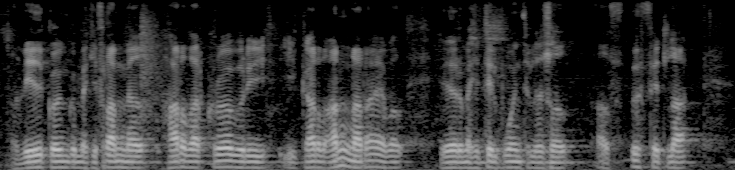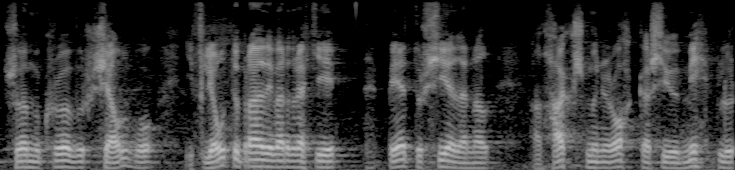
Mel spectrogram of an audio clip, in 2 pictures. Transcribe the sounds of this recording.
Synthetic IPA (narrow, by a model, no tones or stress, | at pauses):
a̰ðvɪðkœɥŋkʏmɛhcɪfɾamːɛðhaɾðaɾ̥kʰɾœːvʏɾiːkaɾðanːaɾaɛvað | vɪɛɾʏmɛhcɪt̪ʰɪlpuːɪnt̪ʰɪlθɛsːað | a̰ðʏhpfɪt̪la | sœːmʏkʰɾœːvʏɾ̥sjawlvɔɣifljoːwt̪ʏpɾaːjðɪvɛɾðʏɾɛhcɪpɛːt̪ʏɾ̥sjɛːðɛnað | a̰ðhaxsmʏnɛɾɔhkaɾ̥siːʏmɪhklʏɾ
